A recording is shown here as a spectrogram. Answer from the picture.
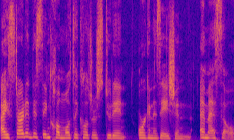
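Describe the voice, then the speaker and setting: At a fairly quick pace and with lively intonation, this Hawaiian-accented voice comes through on a very clean recording with a silent background. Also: woman. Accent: Hawaiian American English. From Hawaii (Oahu). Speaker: city council member. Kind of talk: casual chat. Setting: studio. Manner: animated.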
